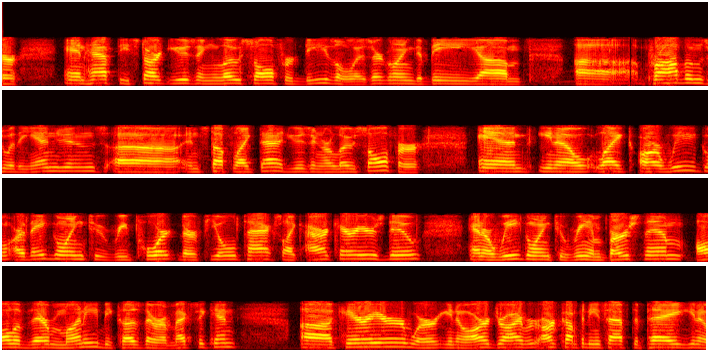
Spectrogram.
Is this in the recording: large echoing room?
no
